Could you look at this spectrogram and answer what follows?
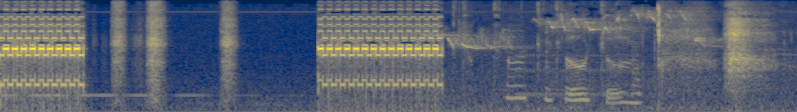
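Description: A telephone bell rings loudly in two rapid trilling bursts, separated by short vocal sounds, followed by chirpy, playful voice noises.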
